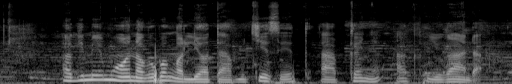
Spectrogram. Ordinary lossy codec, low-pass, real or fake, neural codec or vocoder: none; none; real; none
